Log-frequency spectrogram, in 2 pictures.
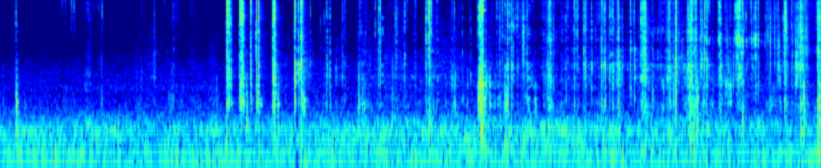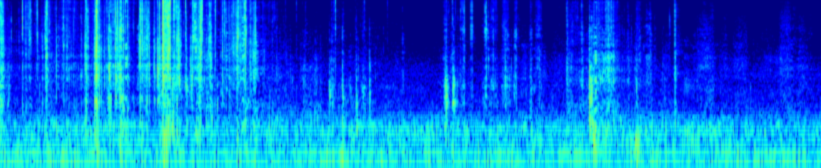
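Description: Cellophane wrapper being torn and peeled off a cassette tape case, a dense crinkling crackle for about twelve seconds, followed by a few light clicks and crinkles as the case is handled.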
